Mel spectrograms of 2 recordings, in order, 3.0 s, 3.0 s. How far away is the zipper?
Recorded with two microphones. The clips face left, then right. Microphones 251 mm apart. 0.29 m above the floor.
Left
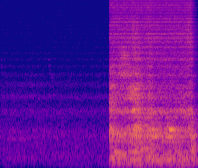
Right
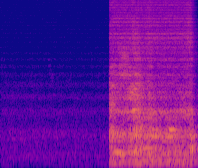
About 1.1 m.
